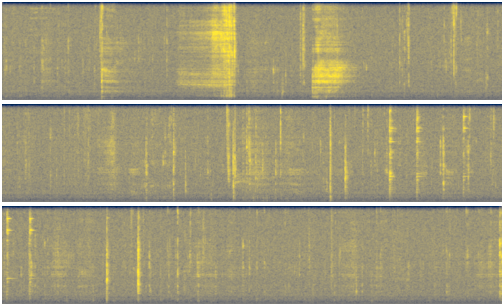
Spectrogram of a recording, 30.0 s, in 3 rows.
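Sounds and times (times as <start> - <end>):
steady low hum: 0.0 - 30.0
chewing mouth clicks and smacks: 7.9 - 8.2, 8.8 - 11.8.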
